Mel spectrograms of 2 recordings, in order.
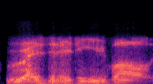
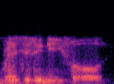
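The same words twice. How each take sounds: First: It is screamed very loudly and forcefully. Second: It is said at a normal talking volume. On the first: "I literally had to scream it" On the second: "level wise, it'd be just like talking basically"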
